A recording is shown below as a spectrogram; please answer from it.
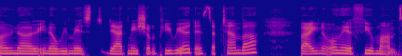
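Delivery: normal talking voice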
